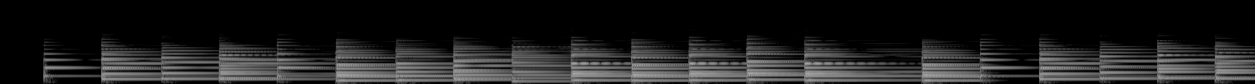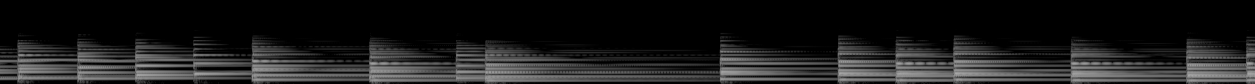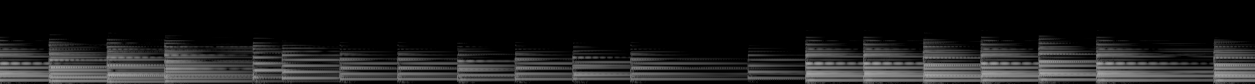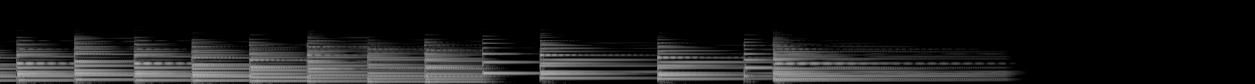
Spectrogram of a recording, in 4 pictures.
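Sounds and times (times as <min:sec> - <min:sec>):
solo piano: 0:00.4 - 0:48.0.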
